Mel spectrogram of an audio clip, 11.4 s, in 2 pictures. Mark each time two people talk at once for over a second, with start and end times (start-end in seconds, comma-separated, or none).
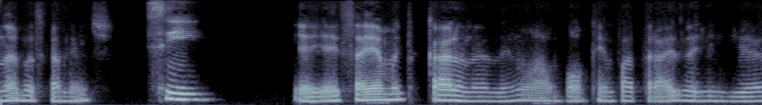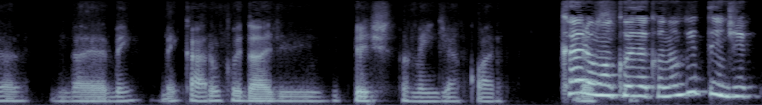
none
